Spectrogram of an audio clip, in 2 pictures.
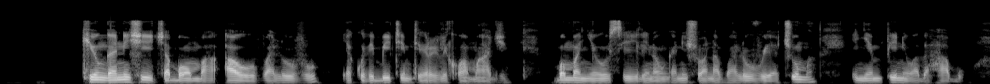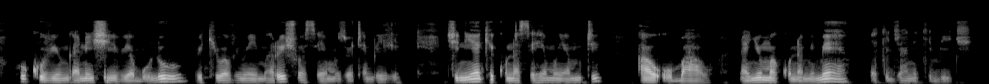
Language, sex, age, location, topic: Swahili, male, 18-24, Nairobi, government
